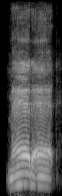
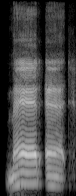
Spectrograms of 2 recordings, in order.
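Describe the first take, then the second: No difference in how they are said.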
